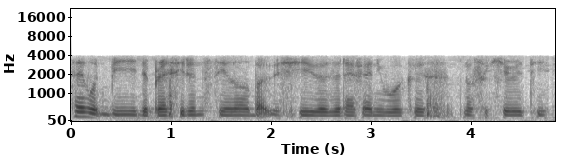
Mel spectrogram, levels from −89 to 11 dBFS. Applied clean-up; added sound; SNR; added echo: none; none; none; none.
